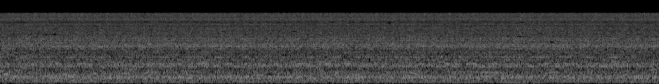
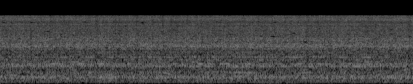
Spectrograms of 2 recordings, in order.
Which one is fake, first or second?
first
